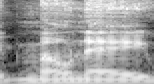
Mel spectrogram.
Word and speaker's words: Monet: But if you ask me to compare, let's say, Monet with Manet, the only thing I'm pretty sure of is that you're not supposed to pronounce the T in either one.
